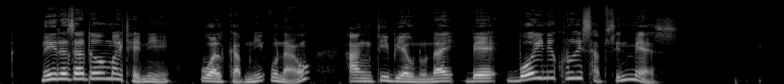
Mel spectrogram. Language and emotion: Bodo, happy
